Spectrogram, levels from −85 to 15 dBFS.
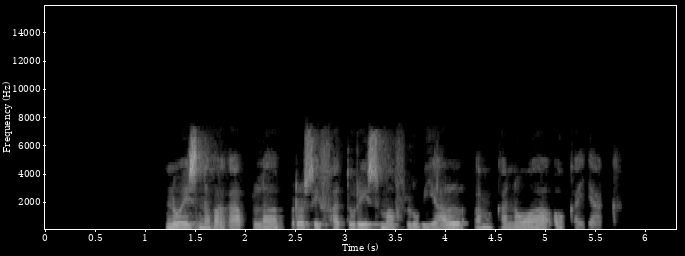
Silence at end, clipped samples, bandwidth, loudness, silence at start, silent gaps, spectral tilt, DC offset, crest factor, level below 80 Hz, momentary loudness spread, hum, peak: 0.6 s; under 0.1%; 7.8 kHz; -28 LUFS; 1.2 s; 2.02-2.06 s, 2.40-2.44 s, 4.24-4.28 s, 5.57-5.67 s; -4 dB/octave; under 0.1%; 22 dB; -72 dBFS; 12 LU; none; -8 dBFS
